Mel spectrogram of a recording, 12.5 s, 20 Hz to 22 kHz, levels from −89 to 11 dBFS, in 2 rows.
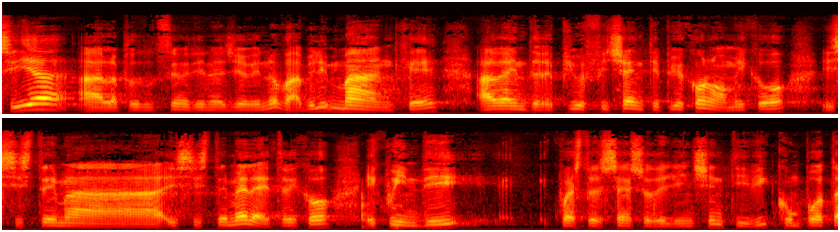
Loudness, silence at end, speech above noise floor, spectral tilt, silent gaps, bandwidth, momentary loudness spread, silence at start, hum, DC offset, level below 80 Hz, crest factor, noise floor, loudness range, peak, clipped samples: -26 LUFS; 0 s; 22 dB; -0.5 dB/octave; none; 13.5 kHz; 12 LU; 0 s; none; under 0.1%; -74 dBFS; 22 dB; -49 dBFS; 2 LU; -6 dBFS; under 0.1%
